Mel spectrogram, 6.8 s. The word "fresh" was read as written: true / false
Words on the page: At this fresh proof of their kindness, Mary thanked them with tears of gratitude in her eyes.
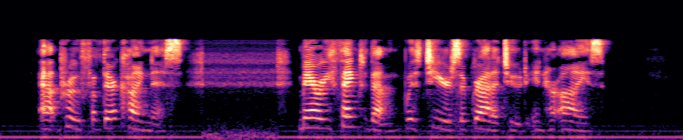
false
